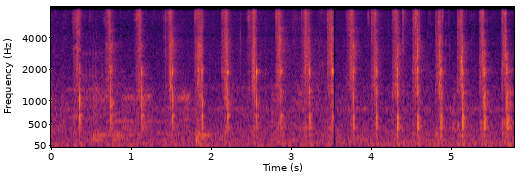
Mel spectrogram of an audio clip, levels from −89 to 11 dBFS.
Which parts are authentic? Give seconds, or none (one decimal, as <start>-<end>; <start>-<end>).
0.0-1.4; 4.5-5.8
